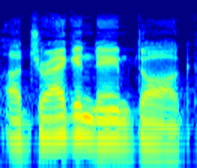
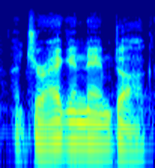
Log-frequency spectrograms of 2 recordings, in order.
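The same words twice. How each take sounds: First: Said in the usual way. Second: Softer, musing "A dragon named dog."; quiet repeat. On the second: Pretend. Comic quietly savouring the phrase a dragon named dog. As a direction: savour the phrase again, under the breath.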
